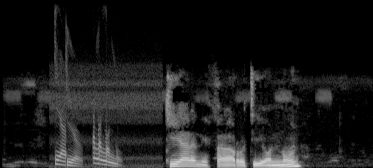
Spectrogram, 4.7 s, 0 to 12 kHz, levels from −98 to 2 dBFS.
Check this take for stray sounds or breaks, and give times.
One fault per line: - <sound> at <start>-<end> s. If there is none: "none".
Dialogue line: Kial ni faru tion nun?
- chirp at 0.7-1.6 s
